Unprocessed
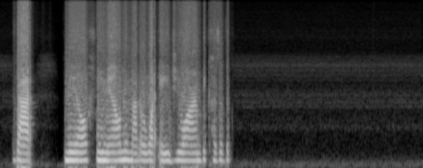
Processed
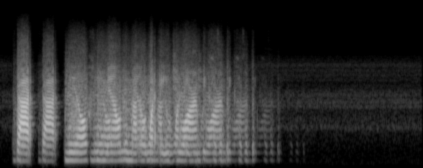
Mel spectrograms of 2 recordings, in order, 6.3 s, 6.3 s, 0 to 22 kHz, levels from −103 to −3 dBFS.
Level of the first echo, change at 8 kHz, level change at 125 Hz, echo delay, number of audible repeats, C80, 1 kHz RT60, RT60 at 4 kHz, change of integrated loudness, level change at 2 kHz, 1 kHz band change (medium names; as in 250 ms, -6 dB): -6.0 dB, under -15 dB, under -20 dB, 381 ms, 2, no reverb, no reverb, no reverb, -4.0 dB, -0.5 dB, 0.0 dB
